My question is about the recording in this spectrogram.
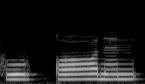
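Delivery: فرقانن stretched very slowly, with a heavy ر; slow Quran recitation. Shown as a demonstration. Teacher reciting the example to students, slow recitation. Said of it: "اس سے پہلے پیش ہو".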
